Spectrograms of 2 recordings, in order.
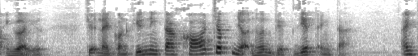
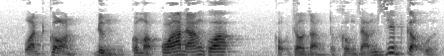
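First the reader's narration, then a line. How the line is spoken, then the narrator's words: Angry. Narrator (Vietnamese): Ông ta ... tức giận nói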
